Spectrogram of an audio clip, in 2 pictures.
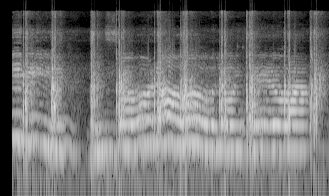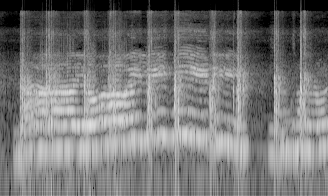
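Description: A group of women singing a Jeng Bihu folk song in unison, keeping the beat with hand claps about three times a second, with short breaks for breath between phrases.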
